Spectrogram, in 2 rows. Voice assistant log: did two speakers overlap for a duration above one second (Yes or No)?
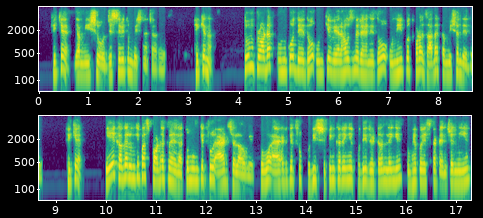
No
